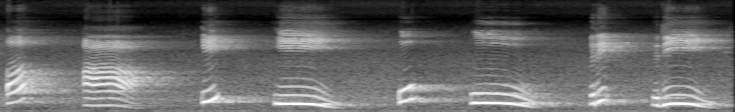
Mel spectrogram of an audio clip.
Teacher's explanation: जब मैंने ह्रस्व स्वर बोले तो उनको बोलने में मुझे थोड़ा कम समय लगा, लेकिन उसके विपरीत, उसके ऑपोजिट जब मैंने दीर्घ स्वर बोले तब क्या हुआ, उसको बोलने में मैंने थोड़ा सा ज़्यादा समय लिया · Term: ह्रस्व एंड दीर्घ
